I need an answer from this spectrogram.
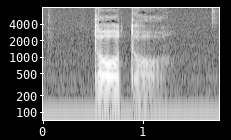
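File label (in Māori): "toto", Māori word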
